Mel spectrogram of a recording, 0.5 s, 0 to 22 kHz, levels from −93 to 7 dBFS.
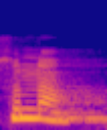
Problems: none marked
